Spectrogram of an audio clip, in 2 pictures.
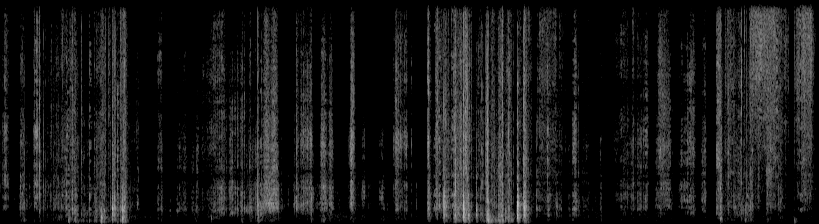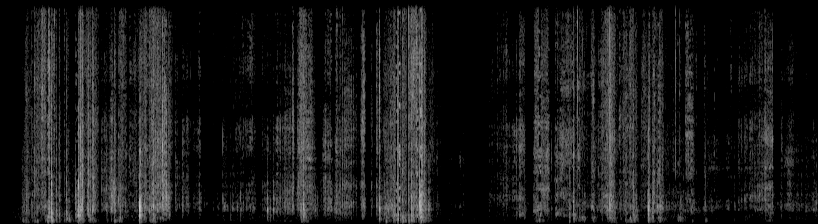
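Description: Scissors cutting through cardstock in a series of snips. The cuts come in bursts of a second or two with short pauses between, mixed with the card scraping and rubbing as it is handled.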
